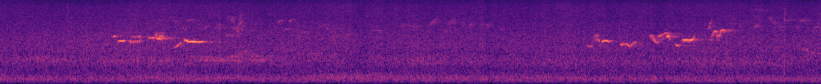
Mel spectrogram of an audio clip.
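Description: Small birds chirping in two short bouts, one about a second and a half in and another about eight seconds in, over a steady low outdoor rumble.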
